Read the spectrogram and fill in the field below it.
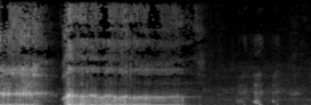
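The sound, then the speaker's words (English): A person imitates loud snoring with their voice, two long rasping breaths with a brief gap, followed by quieter snorting and breathy sounds trailing off. “But it's not English snoring.”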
